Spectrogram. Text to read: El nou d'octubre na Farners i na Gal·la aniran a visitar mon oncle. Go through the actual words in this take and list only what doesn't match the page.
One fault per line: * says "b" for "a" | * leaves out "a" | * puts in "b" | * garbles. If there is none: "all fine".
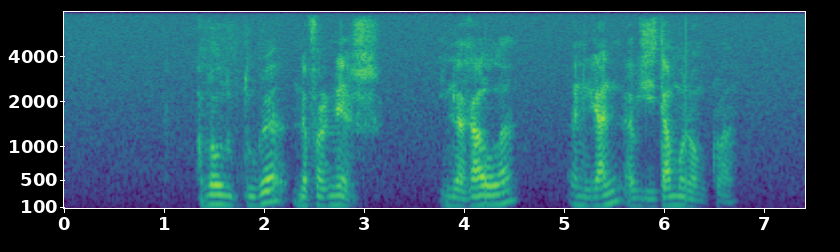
all fine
